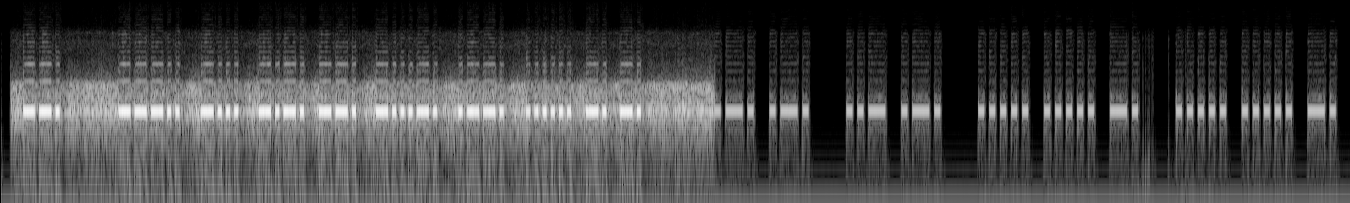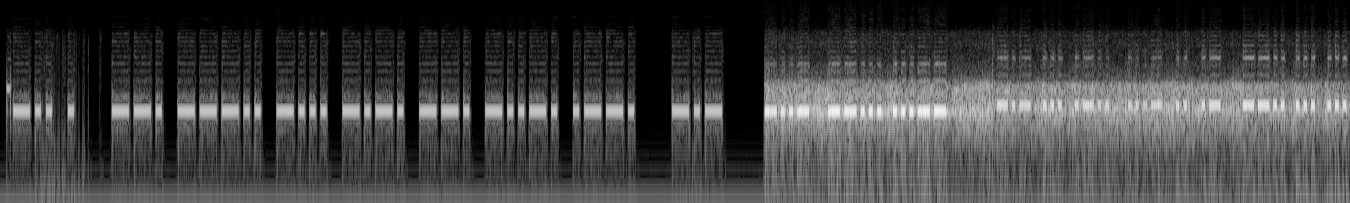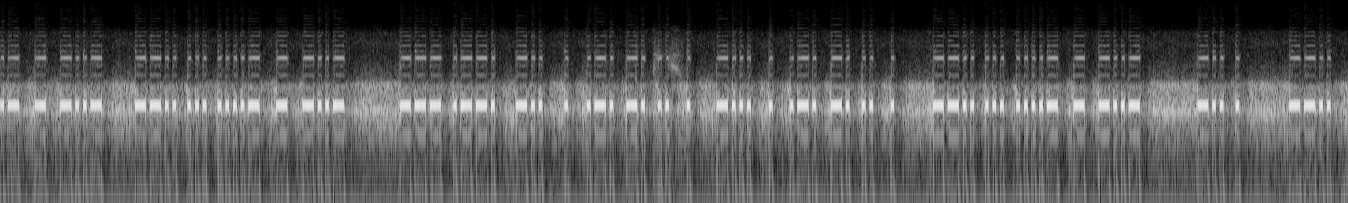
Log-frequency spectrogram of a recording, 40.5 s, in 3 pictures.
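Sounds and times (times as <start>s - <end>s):
CW radio contact morse code beeps: 0.2s - 6.5s, 14.6s - 40.4s.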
